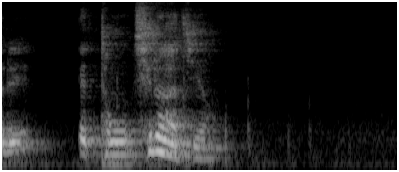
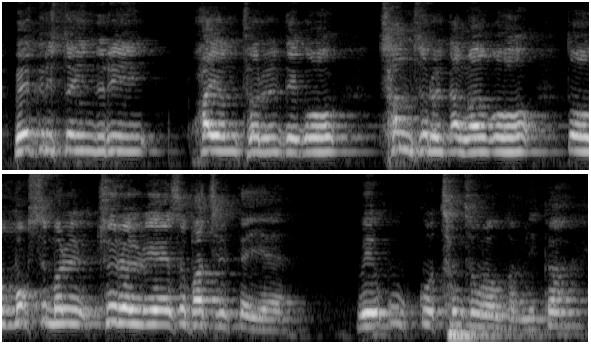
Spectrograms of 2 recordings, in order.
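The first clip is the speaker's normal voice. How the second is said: normal talking voice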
